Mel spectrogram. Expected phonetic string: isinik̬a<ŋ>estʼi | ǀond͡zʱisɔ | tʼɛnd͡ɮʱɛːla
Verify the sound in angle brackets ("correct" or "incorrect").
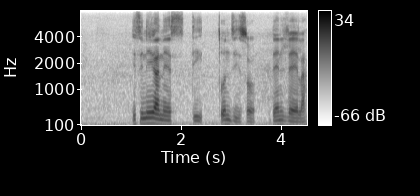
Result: incorrect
